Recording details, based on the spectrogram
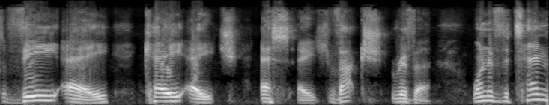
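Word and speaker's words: Vakhsh: is built on the vache river the river is spelt v-a-k-h-s-h vaksh river one of the 10 highest dams in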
